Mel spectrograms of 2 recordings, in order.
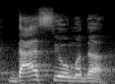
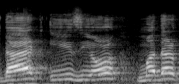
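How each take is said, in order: First: 'That is' is contracted into one syllable. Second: 'That is' is said as two full words.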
